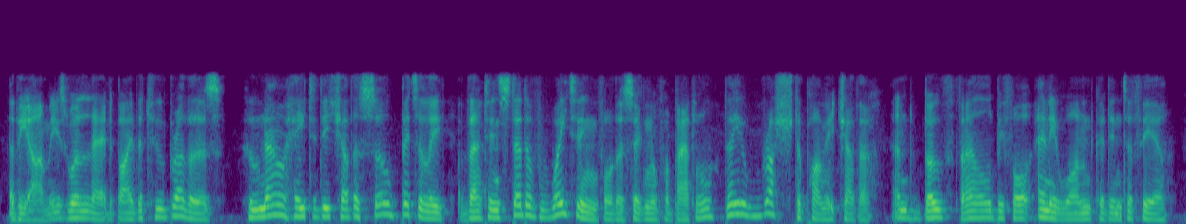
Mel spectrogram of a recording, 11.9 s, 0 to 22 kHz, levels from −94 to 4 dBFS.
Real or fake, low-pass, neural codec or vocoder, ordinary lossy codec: fake; 5.4 kHz; codec, 16 kHz in and 24 kHz out, 2.2 kbps, FireRedTTS-2 codec; Opus, 24 kbps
